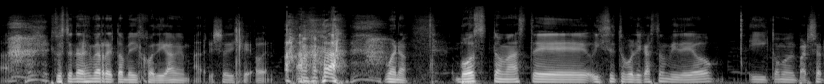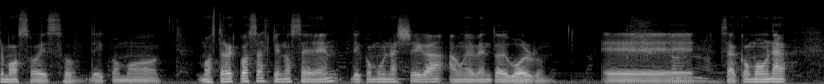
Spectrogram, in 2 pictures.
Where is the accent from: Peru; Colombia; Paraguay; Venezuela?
Peru; now in Argentina; yo vengo de la escena de Perú.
